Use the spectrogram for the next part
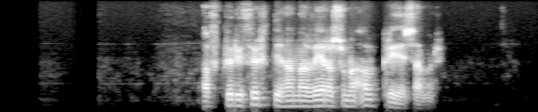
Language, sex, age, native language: Icelandic, male, 20-29, Icelandic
